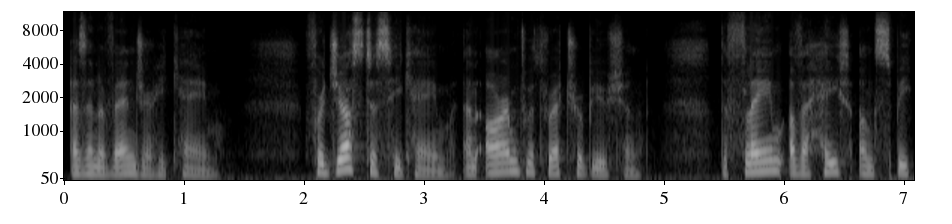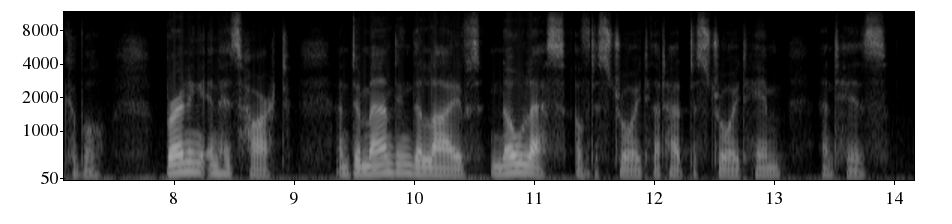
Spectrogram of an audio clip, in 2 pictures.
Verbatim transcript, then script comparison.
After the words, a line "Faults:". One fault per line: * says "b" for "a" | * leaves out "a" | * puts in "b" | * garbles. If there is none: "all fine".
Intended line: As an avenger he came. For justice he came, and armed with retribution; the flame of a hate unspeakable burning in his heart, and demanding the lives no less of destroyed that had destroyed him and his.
As an avenger he came. For justice he came, and armed with retribution; the flame of a hate unspeakable burning in his heart, and demanding the lives no less of destroyed that had destroyed him and his.
Faults:
all fine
